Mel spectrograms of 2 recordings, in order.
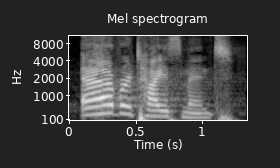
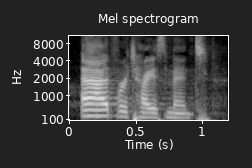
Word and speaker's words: advertisement: 그래서 얘는 앞에 강세를 주는 게 맞아요.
